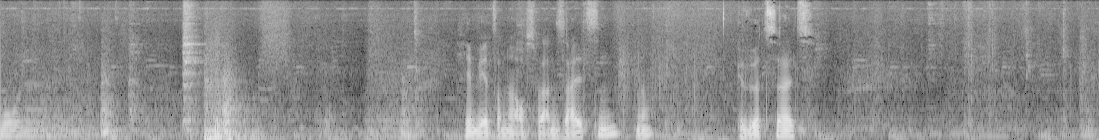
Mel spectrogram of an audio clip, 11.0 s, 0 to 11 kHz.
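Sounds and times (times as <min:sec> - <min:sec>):
automatic sliding door opening and closing: 0:00.3 - 0:01.5
speech: 0:04.6 - 0:06.7, 0:07.4 - 0:08.2.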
